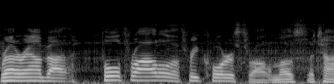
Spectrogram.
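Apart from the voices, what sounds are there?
No everyday noises stand out.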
